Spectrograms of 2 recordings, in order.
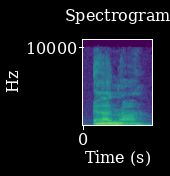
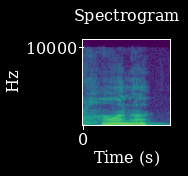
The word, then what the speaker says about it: Anna: great book of luke Anna or Hana whichever you wish to pronounce correctly in in the temple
